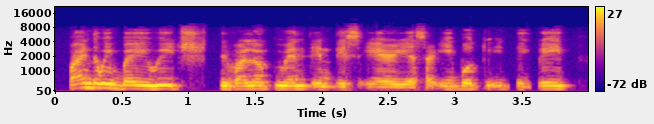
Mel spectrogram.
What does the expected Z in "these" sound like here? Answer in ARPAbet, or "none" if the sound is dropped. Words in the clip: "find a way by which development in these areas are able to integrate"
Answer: S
